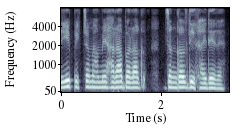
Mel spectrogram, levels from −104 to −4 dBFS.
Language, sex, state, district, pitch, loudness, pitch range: Hindi, female, Arunachal Pradesh, Longding, 190 Hz, -15 LUFS, 175-195 Hz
